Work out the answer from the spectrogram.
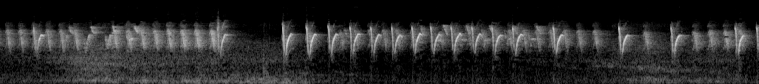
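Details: Energetic song of a bar-winged prinia, used to get other prinias answering. A dense rattle of high notes gives way after a brief pause to a longer run of crisp, evenly spaced chips.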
